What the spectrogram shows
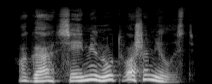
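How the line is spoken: Innkeeper mumbling. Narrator (Russian): забормотал хозяин таверны

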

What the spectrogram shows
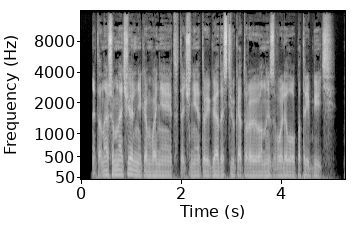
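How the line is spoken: Gloomy. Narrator (Russian): мрачно произнес Роман

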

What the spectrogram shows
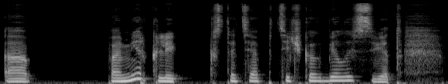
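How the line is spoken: Old badger's mutter. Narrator (Russian): пробормотал барсук-старший

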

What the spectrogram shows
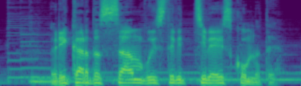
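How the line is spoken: Growled. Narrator (Russian): прорычал я

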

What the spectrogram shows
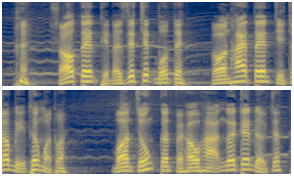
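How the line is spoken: Sneering speech. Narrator (Vietnamese): Vu Tư Minh cười khẩy nói

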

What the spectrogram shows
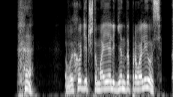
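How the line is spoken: Snorting. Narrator (Russian): хмыкнул я

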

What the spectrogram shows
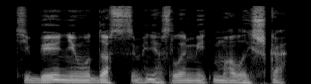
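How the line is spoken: Mocking chuckle. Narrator (Russian): хохотнул

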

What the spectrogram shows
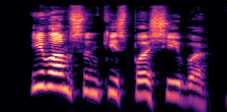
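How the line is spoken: Sad smiling reply. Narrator (Russian): грустно улыбнувшись, ответил Петрович

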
